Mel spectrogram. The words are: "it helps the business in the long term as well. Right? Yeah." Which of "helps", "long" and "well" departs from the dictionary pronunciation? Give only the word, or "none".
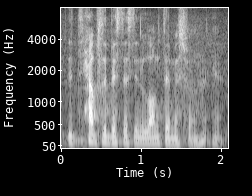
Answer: well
